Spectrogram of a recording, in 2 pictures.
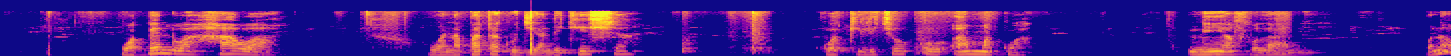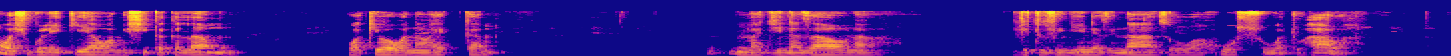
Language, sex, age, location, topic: Swahili, male, 18-24, Kisumu, government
